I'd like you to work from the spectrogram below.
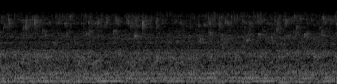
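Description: Shower water falling on two people: a steady, dense rushing hiss of spray that stays even throughout, with no voices.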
